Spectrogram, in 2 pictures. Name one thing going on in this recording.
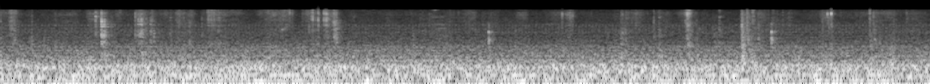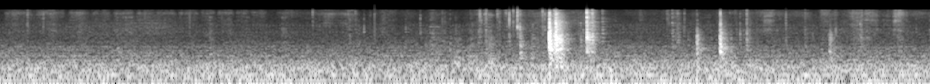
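Plastic film crinkles and rustles as it is handled.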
